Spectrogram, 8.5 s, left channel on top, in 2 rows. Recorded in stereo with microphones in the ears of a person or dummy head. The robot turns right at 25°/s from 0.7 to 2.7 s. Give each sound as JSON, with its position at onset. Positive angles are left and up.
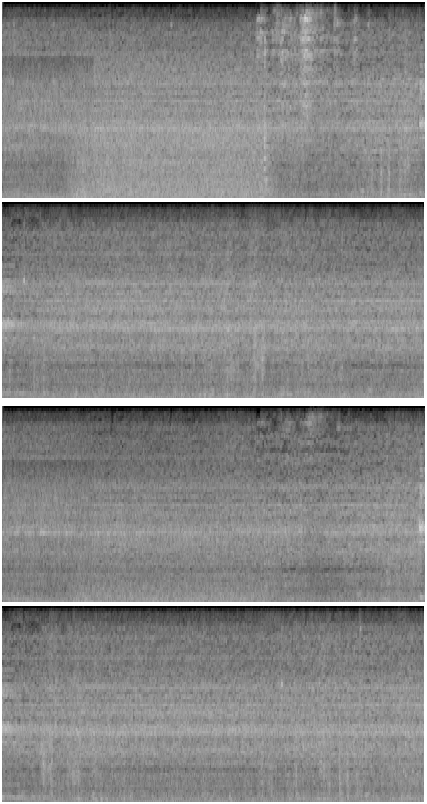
{"t": 2.5, "sound": "cutlery clinking", "side_deg": 55, "distance_m": 1.0}
{"t": 4.2, "sound": "a cowbell", "side_deg": -70, "distance_m": 2.5}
